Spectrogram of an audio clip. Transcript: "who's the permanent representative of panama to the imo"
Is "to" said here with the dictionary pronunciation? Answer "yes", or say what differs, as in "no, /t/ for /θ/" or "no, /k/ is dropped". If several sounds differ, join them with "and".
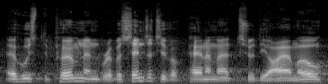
no, /s/ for /t/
